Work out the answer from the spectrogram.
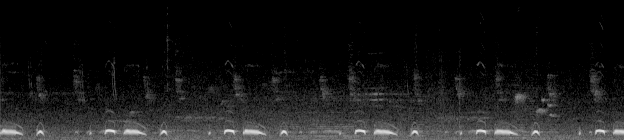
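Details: Spotted dove, a caged lure bird of the 'thổ đồng' voice style, used in Vietnam to call wild doves; repeated three-part cooing phrases, a short coo, a longer drawn-out coo, then a short coo, repeating about every two seconds, faint higher chirps behind.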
